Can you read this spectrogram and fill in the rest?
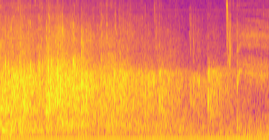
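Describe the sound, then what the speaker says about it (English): An audience at a conference keynote claps in a steady, dense patter that gradually softens toward the end, with no voices over it. "Give them a round of applause because they're part of the groups that are going the extra mile."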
